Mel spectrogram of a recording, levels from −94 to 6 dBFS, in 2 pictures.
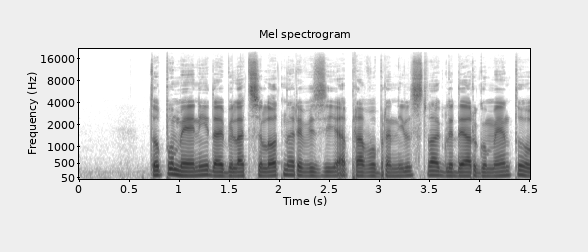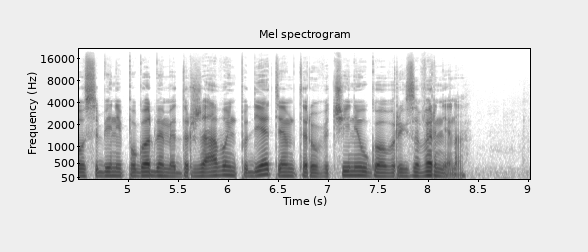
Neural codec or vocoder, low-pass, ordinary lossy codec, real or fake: none; 19.8 kHz; none; real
